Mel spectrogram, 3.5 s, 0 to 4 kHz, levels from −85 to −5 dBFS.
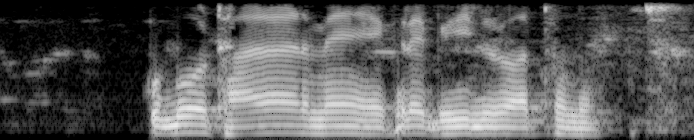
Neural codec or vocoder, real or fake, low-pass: none; real; 3.6 kHz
